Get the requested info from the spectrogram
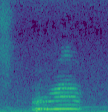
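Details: Munchkin cat giving a single soft, drawn-out meow lasting under a second, steady in pitch with a slight rise at the start, over quiet background hiss.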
